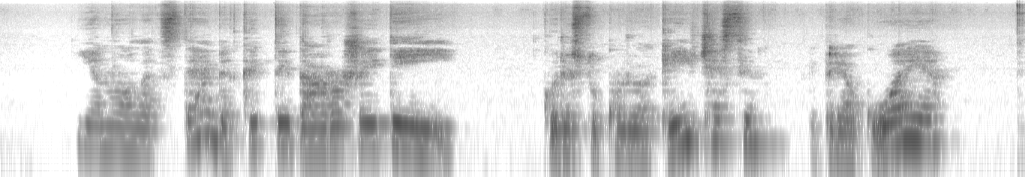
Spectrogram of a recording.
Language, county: Lithuanian, Utena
